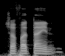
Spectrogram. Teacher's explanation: تو نون میں زیر تھا لیکن وقف میں ساکن ہو گیا، تو شفتین اس میں مد آیا، یہ مد لین عارض ہے، ٹھیک ہے۔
